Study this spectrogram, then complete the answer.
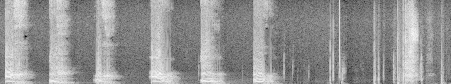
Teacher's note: خا اور غین دونوں حروف حلقی ہیں، ان میں فرق واضح کرنا ہوگا، اور دونوں حروف مستعلیہ بھی ہیں، اس لیے ان کو خوب موٹا کر کے پڑھیں گے۔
